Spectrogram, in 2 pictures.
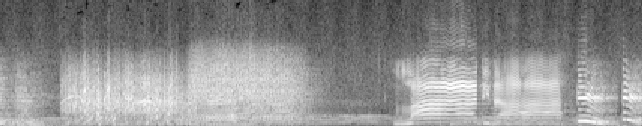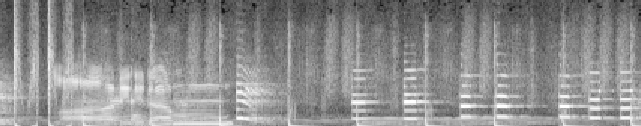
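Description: Cartoon music score with comic sound effects. A hissing spray of water from a hose runs for about two seconds. It is followed by a wavering warble, a few quick falling slides, and then evenly spaced plucked notes over low thumps near the end.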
